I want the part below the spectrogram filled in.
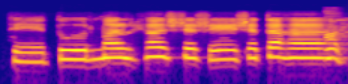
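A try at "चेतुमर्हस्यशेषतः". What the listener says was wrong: ಚೇತುರ್ ಹೇಳಬಾರದು ಚೇತುಮರ್ಹಸ್ಯ ಮರ್ ಅಂತ ಬರಬೇಕು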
